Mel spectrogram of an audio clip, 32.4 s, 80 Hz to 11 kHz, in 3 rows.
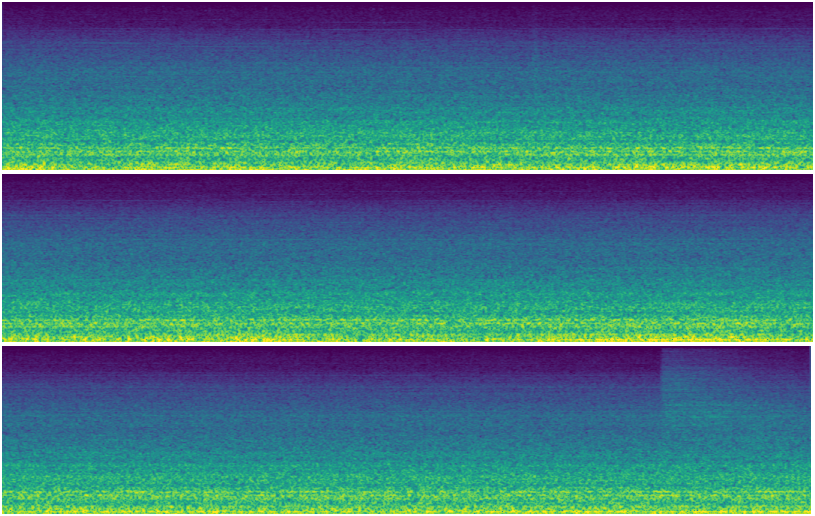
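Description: Interior ride noise of a 2015 Gillig Advantage transit bus under way: steady engine and road rumble. The deepest part of the drone fades briefly about two-thirds of the way through, then returns stronger.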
